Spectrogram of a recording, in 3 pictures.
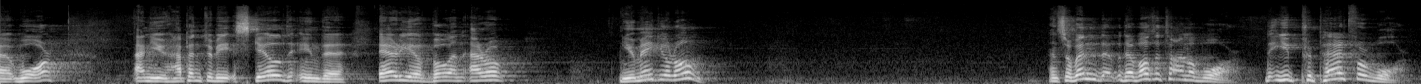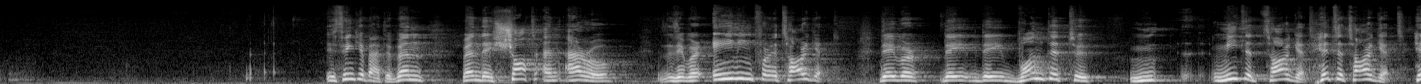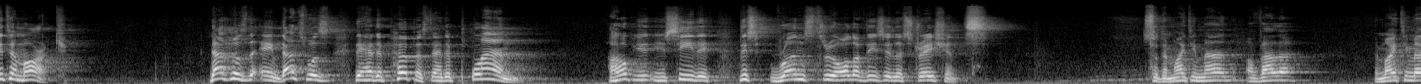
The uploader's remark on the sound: The morning session from the Free Southern Presbytery's 2nd Family Conference.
